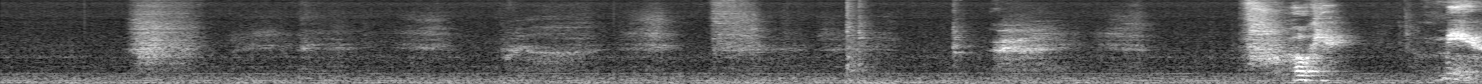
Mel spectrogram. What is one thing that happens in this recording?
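A man exhales sharply and heavily as he exercises.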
